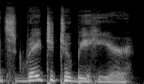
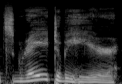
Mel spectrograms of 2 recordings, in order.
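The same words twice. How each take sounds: First: The two T sounds are pronounced separately. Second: The two T sounds merge into one. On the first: The speaker calls it wrong. "Ele não fala" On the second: The speaker calls it right. "ele fala"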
